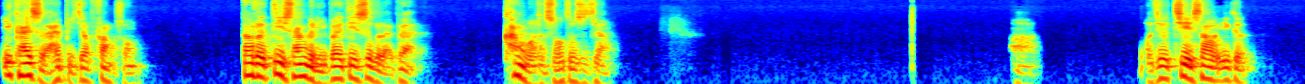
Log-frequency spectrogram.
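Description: An elderly man speaks calmly and with animation into a close microphone, in short phrases with pauses.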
